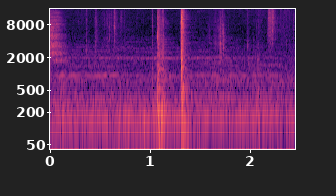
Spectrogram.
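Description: A compartment door clicks open with a knock.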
